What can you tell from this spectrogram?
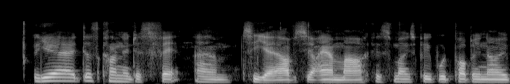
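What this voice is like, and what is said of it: English accent, TH pronounced differently. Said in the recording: “I can't pronounce TH ... she's a fellow English person ... a slightly strange accent”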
